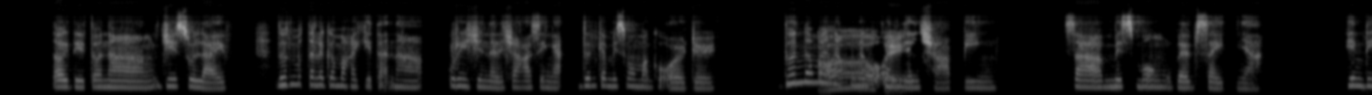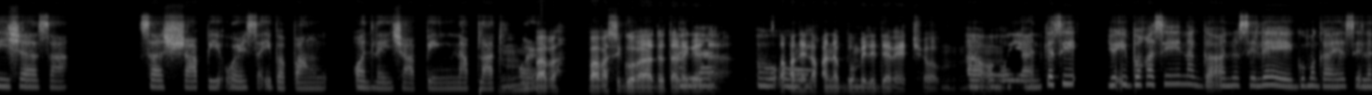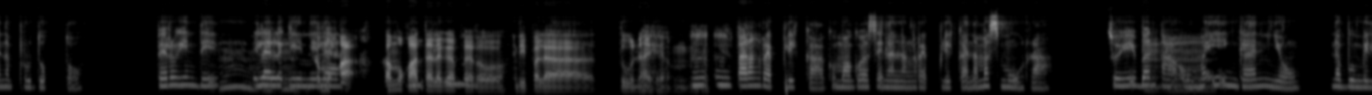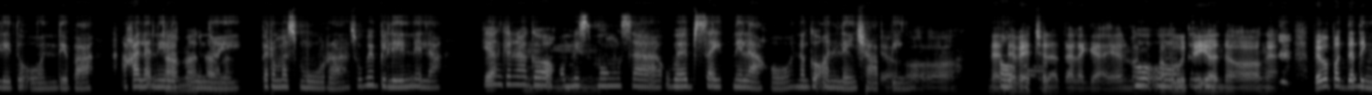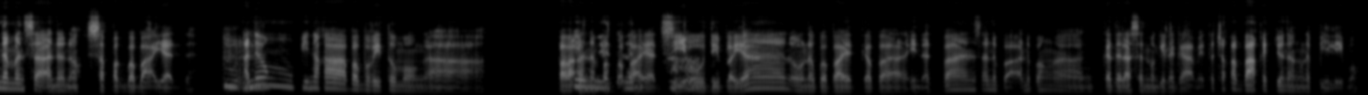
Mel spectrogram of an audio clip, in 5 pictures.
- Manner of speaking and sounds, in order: tapping; laughing while speaking: "tunay, mm"; laughing while speaking: "gano'n"
- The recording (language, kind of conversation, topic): Filipino, podcast, Ano ang mga praktikal at ligtas na tips mo para sa online na pamimili?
